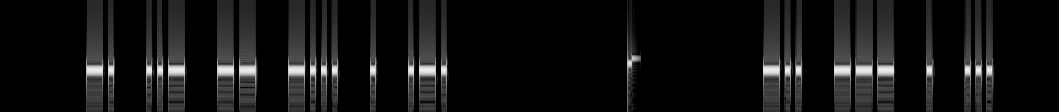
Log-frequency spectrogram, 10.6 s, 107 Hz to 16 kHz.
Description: Morse code, heard as a keyed tone, about 22 wpm, spaced as for 16 wpm, 700 Hz. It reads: NUMBER DOES
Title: 2x Character Spacing - Top 200 Words - 22wpm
